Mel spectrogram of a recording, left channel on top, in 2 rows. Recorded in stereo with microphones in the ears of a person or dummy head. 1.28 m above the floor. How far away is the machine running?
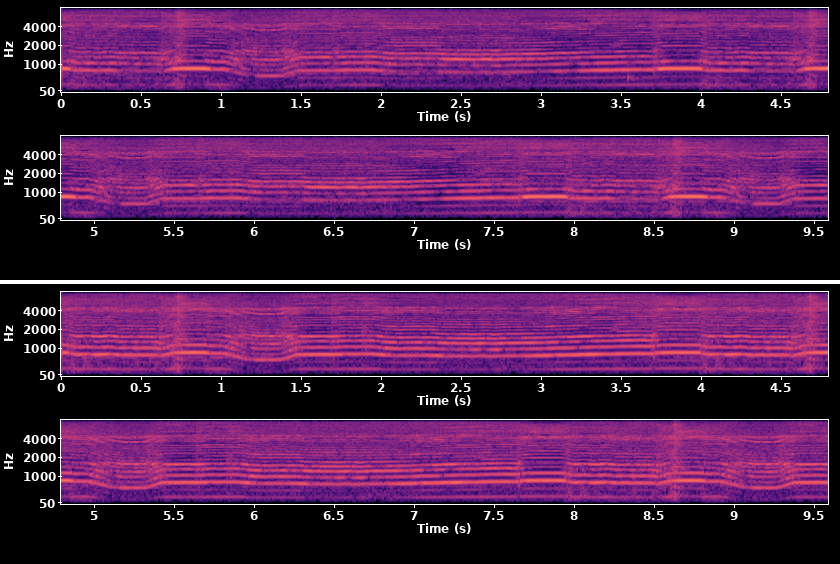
About 0.7 m.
